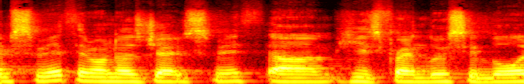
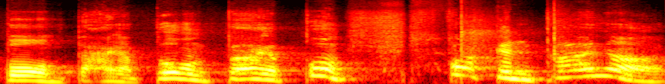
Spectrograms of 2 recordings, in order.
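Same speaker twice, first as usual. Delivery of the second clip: building hype chant, rising higher each time; 7 semitones higher, slower than usual. Real, not acted. To his cohost, hyping a great answer, excited chant. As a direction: build it up, boom after boom, climbing.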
